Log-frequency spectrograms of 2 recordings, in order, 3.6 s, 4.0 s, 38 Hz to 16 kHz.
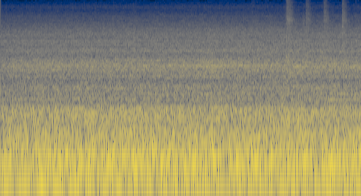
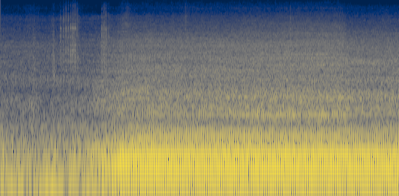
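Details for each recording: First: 2015 Honda Civic heater/AC blower fan after fix: previously thumped or vibrated with fan on, blower assembly checked for debris and reinstalled; now smooth, even low rumble with engine running, no rattle, flutter or rubbing, nice and quiet. Normal blower operation. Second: 2015 Honda Civic heater/AC blower motor behind the glove box, before the fix: fan spins up to a deep droning hum with a throbbing thump and vibration from debris unbalancing the fan wheel.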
